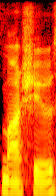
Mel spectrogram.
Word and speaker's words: Masyu: it's pronounced Mashu, so that's how I've Interesting.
